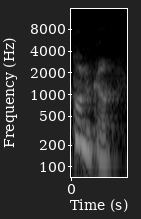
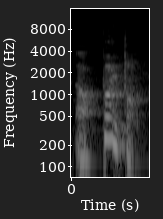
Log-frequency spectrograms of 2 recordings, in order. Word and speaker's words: pulpo: Punko. There's an L. You guys just said two different things. Oh, I didn't spell it. Spell it. Pulpo. Pulpo. Oh, pulpo.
